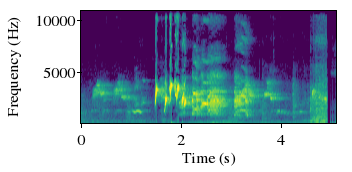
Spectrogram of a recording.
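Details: Red-whiskered bulbul, a caged contest bird, delivering a dense master song. It starts with quiet warbles, then a sudden string of loud, crisp notes, followed by sustained bubbling chatter and a final noisy burst.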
